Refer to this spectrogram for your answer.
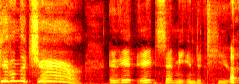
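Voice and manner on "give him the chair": very high-pitched, loud shouted yell. Retelling a movie scene where a commoner yells: imitating a yell. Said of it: "one of the commoners just yells".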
